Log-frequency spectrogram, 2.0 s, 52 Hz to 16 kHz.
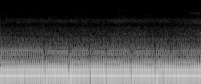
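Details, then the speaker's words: Mazda RX-7 FD rotary after ignition coil fix, just started: steady low throbbing idle with slight regular lope, no knocks or rattles; AFR reading very rich, owner remarks on it. "let's see the AFR just definitely be a little richer Jeff Jeff likes it rich he's oh my goodness gracious that is freaking rich man"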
